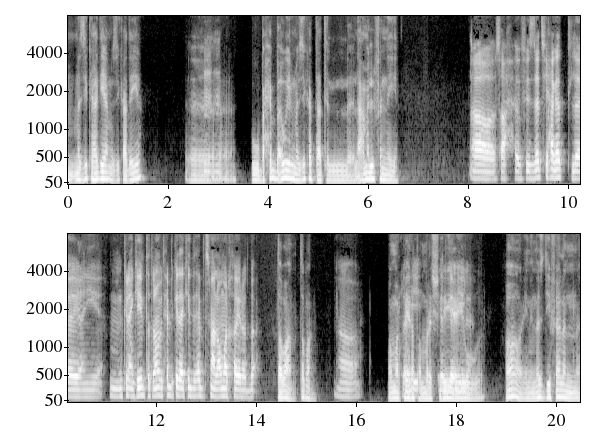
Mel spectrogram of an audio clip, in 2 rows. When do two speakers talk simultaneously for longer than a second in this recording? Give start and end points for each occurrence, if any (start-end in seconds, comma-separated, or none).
16.9-18.4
